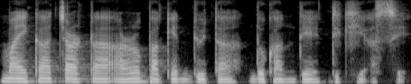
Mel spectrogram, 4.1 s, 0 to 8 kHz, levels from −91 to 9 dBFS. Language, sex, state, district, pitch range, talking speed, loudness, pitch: Nagamese, male, Nagaland, Kohima, 90-100 Hz, 130 wpm, -19 LUFS, 95 Hz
